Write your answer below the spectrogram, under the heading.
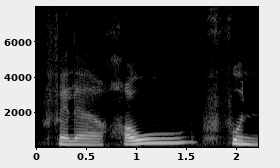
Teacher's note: یہ مدلین ہو رہا ہے، واو کے ساتھ جوڑیں گے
